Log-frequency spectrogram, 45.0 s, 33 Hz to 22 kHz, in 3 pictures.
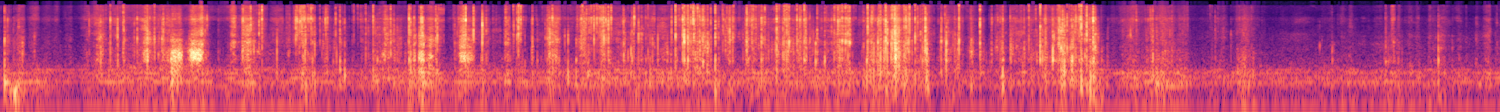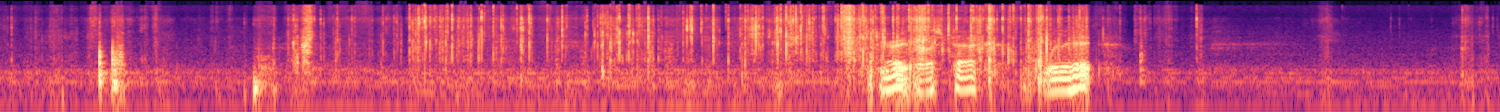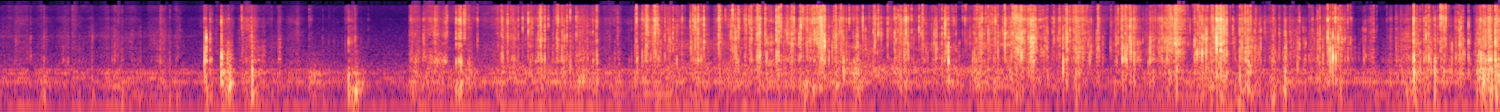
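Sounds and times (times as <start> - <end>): wrapper torn and crinkled: 0.8 - 11.7, 17.9 - 26.2, 34.1 - 45.0.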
